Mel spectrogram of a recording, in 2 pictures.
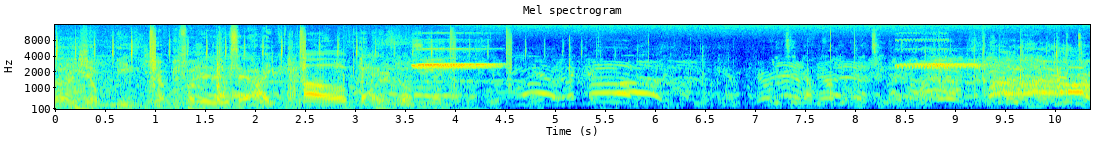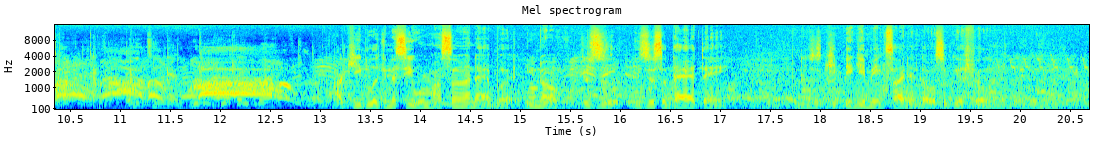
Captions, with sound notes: he jumped before they said hike. - Oh okay. (whistle blows) - There it is! There it is! (whistle blows) (team cheers) - I keep looking to see where my son at, but you know, it's just a dad thing. It gets me excited though, it's a good feeling.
